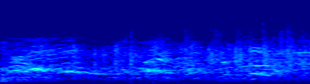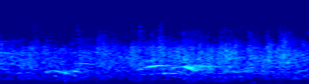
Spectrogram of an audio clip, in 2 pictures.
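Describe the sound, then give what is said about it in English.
An audience claps together in a dense, steady wash of applause that holds at an even loudness for several seconds, with faint voices mingling underneath. “Listen, listen, wait, put your clap.”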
